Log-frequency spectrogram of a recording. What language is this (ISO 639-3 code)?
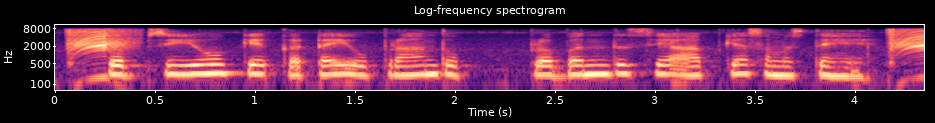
hin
